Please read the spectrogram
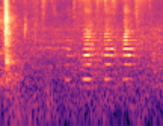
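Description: A sharp knock, then four short, quick vehicle warning beeps, about four a second, over a low background rumble.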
